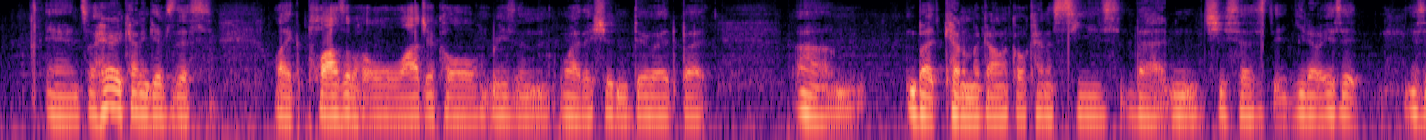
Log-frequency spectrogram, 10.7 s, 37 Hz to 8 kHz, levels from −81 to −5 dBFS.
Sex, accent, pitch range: male, American, 100-115 Hz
